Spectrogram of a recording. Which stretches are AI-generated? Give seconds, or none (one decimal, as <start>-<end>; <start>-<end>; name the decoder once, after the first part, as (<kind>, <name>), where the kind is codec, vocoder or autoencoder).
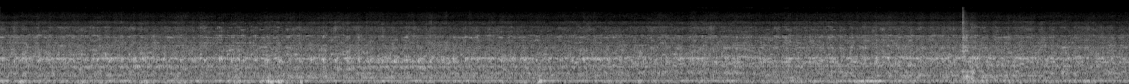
0.0-2.1 (autoencoder, DAC-VAE); 2.9-7.5; 8.4-11.3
